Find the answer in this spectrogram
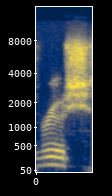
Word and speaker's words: Rush: is the same company pronounced Rush as roosh so uh black to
